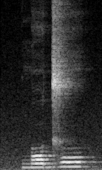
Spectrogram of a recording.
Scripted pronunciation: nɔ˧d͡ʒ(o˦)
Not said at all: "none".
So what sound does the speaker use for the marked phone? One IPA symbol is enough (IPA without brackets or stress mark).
o˦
